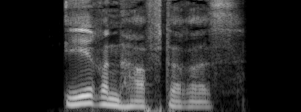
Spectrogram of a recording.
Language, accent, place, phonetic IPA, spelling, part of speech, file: German, Germany, Berlin, [ˈeːʁənhaftəʁəs], ehrenhafteres, adjective, De-ehrenhafteres.ogg
- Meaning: strong/mixed nominative/accusative neuter singular comparative degree of ehrenhaft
